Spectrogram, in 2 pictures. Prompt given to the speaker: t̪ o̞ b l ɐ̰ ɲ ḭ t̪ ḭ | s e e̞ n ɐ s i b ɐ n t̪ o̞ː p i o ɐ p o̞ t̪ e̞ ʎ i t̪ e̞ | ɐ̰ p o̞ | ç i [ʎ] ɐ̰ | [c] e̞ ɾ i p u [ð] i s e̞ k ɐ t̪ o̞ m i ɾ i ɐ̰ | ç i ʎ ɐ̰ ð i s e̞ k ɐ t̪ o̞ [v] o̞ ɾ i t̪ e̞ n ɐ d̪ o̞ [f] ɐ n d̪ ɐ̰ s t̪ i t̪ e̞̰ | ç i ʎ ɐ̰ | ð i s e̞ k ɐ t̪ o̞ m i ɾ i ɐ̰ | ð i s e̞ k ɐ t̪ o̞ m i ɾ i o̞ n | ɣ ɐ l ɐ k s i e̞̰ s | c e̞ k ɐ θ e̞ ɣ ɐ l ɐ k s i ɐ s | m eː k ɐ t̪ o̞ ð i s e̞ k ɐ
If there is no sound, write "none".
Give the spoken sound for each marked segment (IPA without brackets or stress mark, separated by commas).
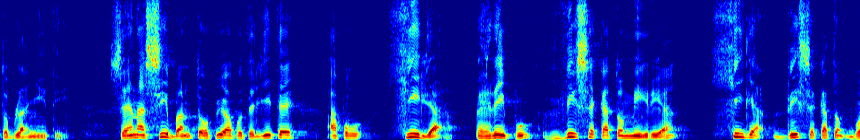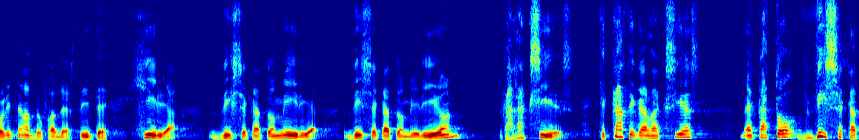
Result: ʎ, p, ð, b, f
